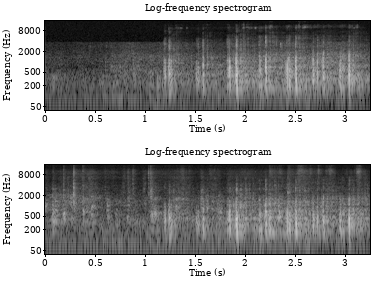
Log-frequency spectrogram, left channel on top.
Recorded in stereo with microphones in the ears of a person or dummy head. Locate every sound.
1.2 s running footsteps: 40° left (ahead or behind), 1.7 m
